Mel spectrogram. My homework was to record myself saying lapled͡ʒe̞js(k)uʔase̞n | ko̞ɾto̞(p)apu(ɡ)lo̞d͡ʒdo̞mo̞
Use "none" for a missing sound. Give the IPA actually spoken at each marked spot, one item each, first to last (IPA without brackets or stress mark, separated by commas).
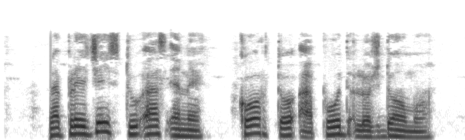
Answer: t, ʔ, d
